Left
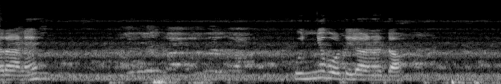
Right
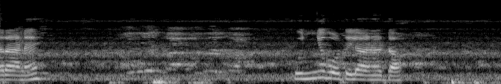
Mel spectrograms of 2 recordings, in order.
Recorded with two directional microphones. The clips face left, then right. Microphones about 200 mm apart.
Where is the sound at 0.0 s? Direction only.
15° right (ahead or behind).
